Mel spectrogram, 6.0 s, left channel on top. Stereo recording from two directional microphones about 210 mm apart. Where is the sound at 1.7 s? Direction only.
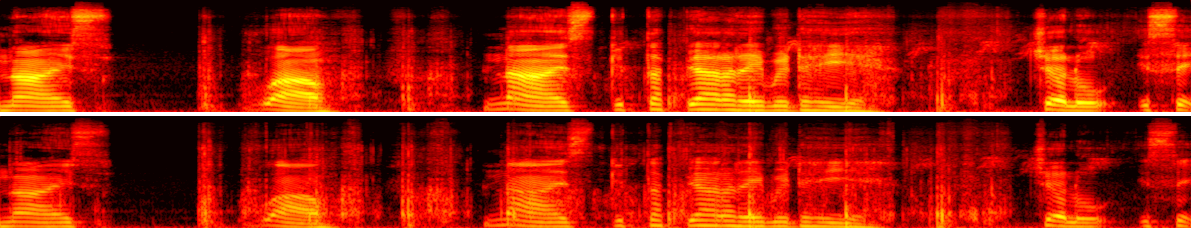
25° right (ahead or behind).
